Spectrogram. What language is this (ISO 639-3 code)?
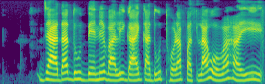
mag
